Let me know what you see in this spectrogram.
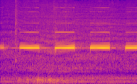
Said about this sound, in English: On Grand Isle, at the very tip of southern Louisiana, a National Guard bulldozer was clearing dunes of sand that Ida dropped on the main road.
